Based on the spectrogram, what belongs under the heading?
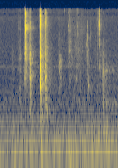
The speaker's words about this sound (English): Sorry, you're going to hear my keyboard clacking because my phone's so close.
